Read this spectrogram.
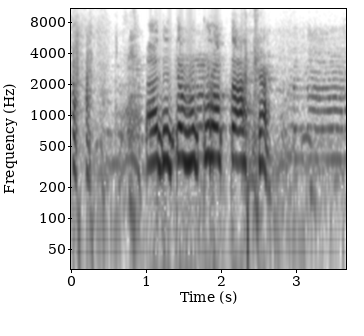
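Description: A young man laughs loudly and bashfully, close by.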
